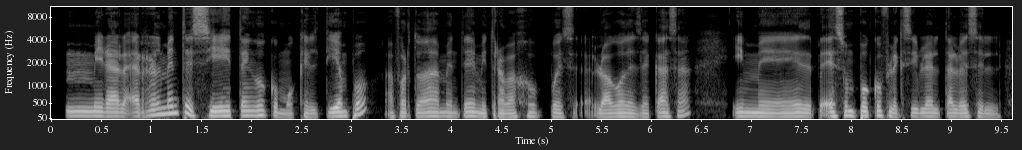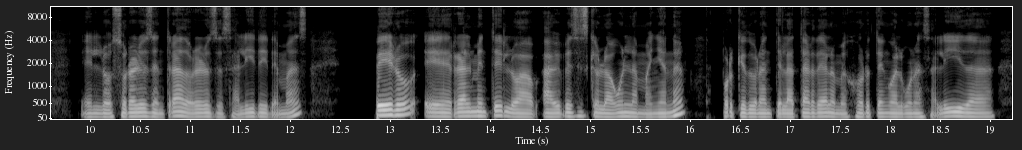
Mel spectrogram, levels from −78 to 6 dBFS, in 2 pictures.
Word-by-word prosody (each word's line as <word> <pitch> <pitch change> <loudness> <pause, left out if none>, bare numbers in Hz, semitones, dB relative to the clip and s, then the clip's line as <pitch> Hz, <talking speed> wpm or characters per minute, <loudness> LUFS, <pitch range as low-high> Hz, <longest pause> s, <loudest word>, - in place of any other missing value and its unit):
Mm, 125 0 0
mira, 120 -2 +3
eh, 115 0 0
realmente 170 - +2
sí 130 +2 +3
tengo 135 +1 0
como 95 -1 -4
que 105 - -4
el 95 - -4
tiempo, 120 +1 +1
afortunadamente, 115 +1 -1
mi 105 -2 -1
trabajo, 105 +4 -3
pues, 105 -3 -4
lo 100 -1 0
hago 105 +2 +2
desde 95 -2 -2
casa 125 - -3 0.4
y 115 +1 0
me 105 0 +1
es 120 +2 +1
un 130 -1 +2
poco 130 +2 +2
flexible 110 -2 -2
el, 105 -2 -2
tal 105 0 0
vez, 105 +3 -2
el 95 -4 -5 0.4
el 100 +1 -4
los 100 +2 -2
horarios 110 +1 +3
de 105 - 0
entrada, 120 +4 +1
horarios 105 0 +1
de 100 - -5
salida 105 +3 -3
y - - -1
demás, 105 - -3 0.7
pero, 150 +3 +6
eh, 110 -2 +2
realmente 120 +3 +2
lo 105 -4 +1
ha 100 -2 +1
hay 105 0 +1
veces 115 +2 -2
que 110 - -2
lo 100 - +2
hago 105 +3 +1
en 115 - +1
la 105 - 0
mañana, 100 - 0 0.3
porque 110 -1 -1
durante 100 -1 0
la 100 -1 +1
tarde 105 +1 0
a - - +3
lo 105 - +1
mejor 105 +2 -2
tengo 105 -1 -1
alguna 100 0 -1
salida, 110 0 0
110 Hz, 190 wpm, -21 LUFS, 105-120 Hz, 0.7 s, pero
